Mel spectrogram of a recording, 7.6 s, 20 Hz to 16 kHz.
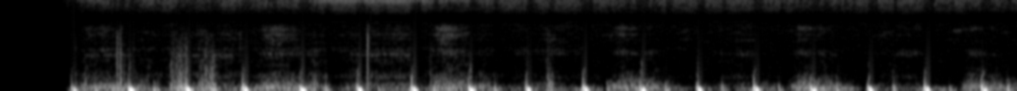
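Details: Uploader's heartbeat after over 50 jumping jacks: fast, strong, regular beats at about 140 a minute with heavy breathing, a normal response to exercise.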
